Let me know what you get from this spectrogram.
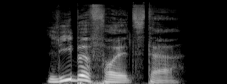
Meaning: inflection of liebevoll: 1. strong/mixed nominative masculine singular superlative degree 2. strong genitive/dative feminine singular superlative degree 3. strong genitive plural superlative degree
- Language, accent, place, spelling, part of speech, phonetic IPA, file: German, Germany, Berlin, liebevollster, adjective, [ˈliːbəˌfɔlstɐ], De-liebevollster.ogg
